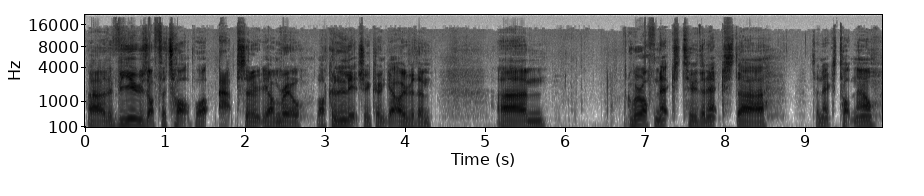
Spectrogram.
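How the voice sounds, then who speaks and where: A man's voice: medium pitch, fairly even intonation, moderate pace, no room sound, poor audio. A young man vlogging outdoors while hiking a mountain, talking in a chatty, blunt, self-mocking way and swearing casually. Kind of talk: casual vlog talk to camera.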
